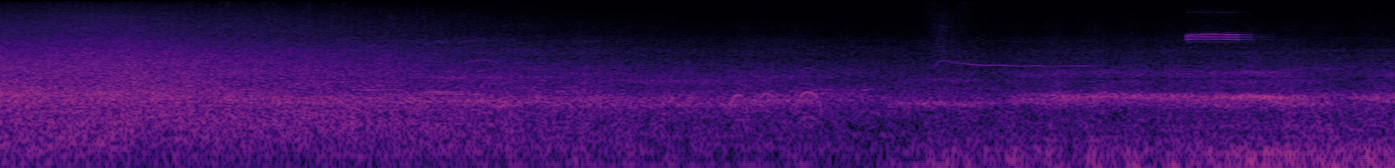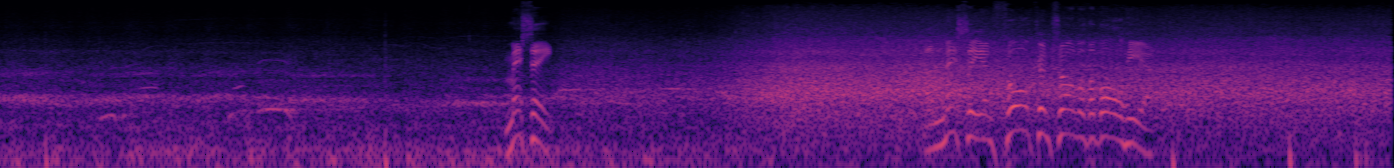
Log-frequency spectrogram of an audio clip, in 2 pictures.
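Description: A stadium crowd roars steadily, swelling louder near the end.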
